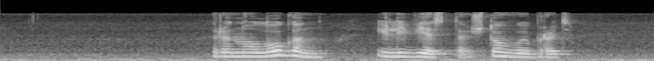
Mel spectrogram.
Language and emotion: Russian, neutral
